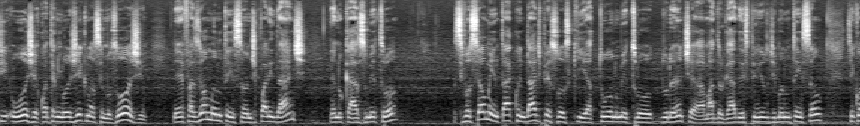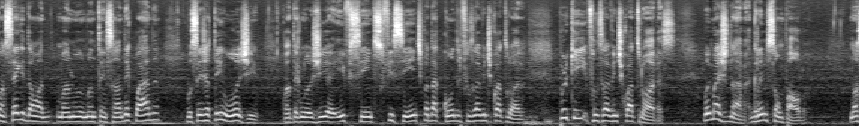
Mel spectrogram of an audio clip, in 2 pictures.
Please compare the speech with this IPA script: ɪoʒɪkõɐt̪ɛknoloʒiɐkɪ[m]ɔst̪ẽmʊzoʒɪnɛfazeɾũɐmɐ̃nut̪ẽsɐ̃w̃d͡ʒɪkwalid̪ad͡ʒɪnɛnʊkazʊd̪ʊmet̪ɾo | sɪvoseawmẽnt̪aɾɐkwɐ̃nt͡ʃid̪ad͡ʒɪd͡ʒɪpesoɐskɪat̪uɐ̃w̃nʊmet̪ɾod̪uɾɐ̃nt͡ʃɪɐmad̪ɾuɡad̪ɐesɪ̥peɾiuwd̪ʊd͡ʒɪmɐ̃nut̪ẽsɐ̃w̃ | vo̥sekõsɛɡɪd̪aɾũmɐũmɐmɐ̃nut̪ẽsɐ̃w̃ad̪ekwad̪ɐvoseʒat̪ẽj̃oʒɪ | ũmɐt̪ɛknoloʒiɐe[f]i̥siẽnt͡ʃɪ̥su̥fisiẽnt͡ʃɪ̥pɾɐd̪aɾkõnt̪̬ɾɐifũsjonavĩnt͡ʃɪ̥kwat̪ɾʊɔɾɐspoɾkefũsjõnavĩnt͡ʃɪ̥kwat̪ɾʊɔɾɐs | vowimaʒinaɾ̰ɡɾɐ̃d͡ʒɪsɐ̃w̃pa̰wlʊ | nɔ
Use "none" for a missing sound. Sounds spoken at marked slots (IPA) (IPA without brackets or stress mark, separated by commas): n, f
